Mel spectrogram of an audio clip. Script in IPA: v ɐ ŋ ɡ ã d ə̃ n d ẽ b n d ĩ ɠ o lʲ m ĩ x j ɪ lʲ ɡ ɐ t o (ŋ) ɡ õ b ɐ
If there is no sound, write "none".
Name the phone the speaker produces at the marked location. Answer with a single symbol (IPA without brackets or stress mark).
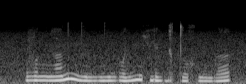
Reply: x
